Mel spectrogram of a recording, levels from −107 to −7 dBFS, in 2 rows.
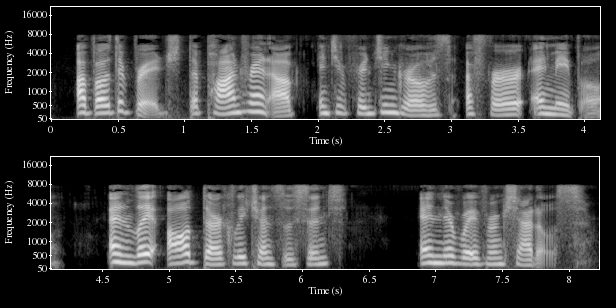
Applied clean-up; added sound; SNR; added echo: neural mask model Resemble Enhance denoiser.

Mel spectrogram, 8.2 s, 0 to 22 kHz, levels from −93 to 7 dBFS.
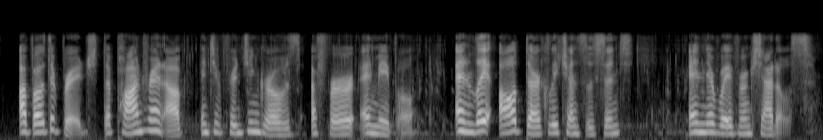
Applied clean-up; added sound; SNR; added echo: neural separator model SepFormer DNS4.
